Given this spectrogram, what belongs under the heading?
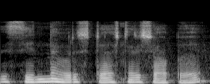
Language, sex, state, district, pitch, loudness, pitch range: Tamil, male, Tamil Nadu, Nilgiris, 105 Hz, -16 LUFS, 100-115 Hz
